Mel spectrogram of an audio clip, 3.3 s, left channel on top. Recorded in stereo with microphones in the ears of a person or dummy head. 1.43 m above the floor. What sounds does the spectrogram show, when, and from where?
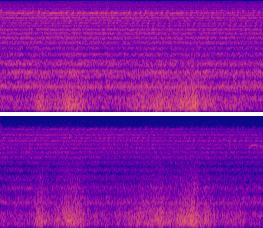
0.0 s a drone: 45° left (ahead or behind)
